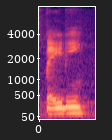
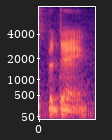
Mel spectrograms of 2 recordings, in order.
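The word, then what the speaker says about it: Badie: I'm hearing is how his last name is pronounced I thought it was I thought it was batty but apparently the commentators did not get it wrong yesterday's in yesterday's game it's Beday um so bedet carried nine times for 70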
